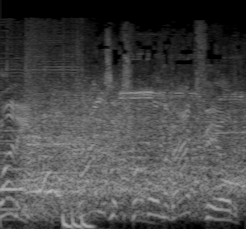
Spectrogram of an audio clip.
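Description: A man's voice over background hip-hop-style music with deep, falling bass hits in the first second.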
